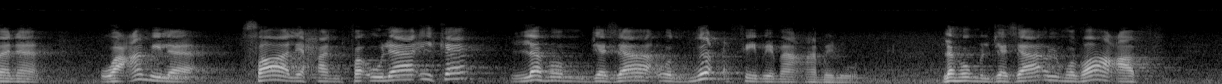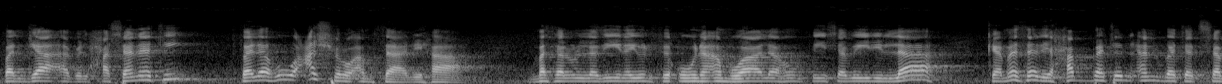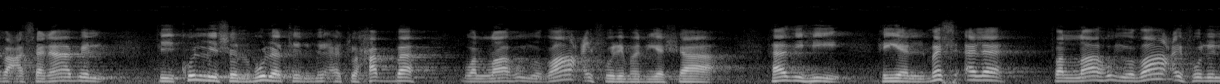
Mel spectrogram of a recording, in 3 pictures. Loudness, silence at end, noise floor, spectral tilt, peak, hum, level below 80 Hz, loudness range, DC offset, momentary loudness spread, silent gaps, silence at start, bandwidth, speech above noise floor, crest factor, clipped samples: -24 LUFS; 0 s; -45 dBFS; -6.5 dB/octave; -6 dBFS; none; -52 dBFS; 2 LU; under 0.1%; 14 LU; none; 0 s; 16.5 kHz; 21 dB; 20 dB; under 0.1%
